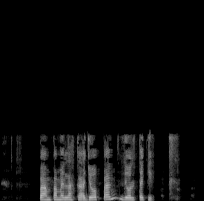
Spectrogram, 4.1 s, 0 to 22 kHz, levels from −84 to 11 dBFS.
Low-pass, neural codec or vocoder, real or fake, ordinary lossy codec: 7.2 kHz; none; real; AAC, 32 kbps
